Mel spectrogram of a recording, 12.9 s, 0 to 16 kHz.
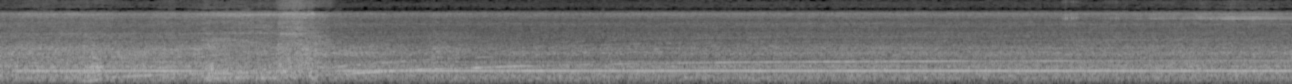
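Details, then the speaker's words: Riccar 8850 motor removed from the machine after repacking the front and rear bearings (previously a suddenly bad bearing), brushes off, run backwards via adapter with RPM slowly ramped; clean whine rises smoothly as it spins up, no grinding or rattle, bearings sound good. "I'm going to run this thing backwards and see how it sounds first and I'm going to slowly ramp up the RPM and if everything sounds good then I'll go ahead and put the polishing stone on"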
